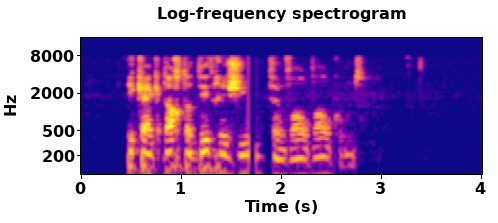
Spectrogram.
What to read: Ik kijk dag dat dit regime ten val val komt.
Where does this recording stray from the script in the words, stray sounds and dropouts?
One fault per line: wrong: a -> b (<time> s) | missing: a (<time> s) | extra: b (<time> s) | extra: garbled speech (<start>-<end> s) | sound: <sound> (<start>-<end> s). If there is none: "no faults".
sound: dropout (1.7-1.7 s)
